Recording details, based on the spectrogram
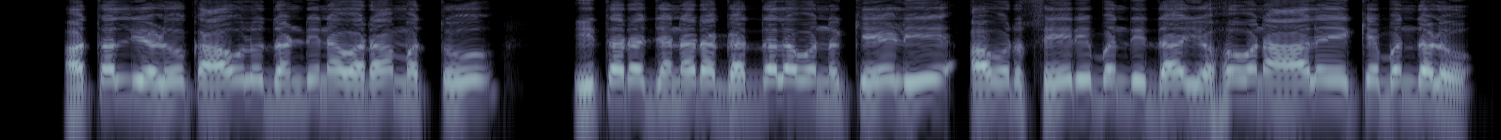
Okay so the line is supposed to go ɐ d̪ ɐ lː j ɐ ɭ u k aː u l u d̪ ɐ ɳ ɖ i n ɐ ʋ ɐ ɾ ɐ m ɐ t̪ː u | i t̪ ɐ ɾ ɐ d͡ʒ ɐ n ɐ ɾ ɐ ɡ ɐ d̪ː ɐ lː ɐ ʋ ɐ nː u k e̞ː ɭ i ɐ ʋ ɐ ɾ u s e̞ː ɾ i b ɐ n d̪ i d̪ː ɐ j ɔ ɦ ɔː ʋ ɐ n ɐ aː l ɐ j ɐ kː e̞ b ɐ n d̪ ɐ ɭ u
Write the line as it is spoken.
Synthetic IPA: ɐ t̪ ɐ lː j ɐ ɭ u k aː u l u d̪ ɐ ɳ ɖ i n ɐ ʋ ɐ ɾ ɐ m ɐ t̪ː u | i t̪ ɐ ɾ ɐ d͡ʒ ɐ n ɐ ɾ ɐ ɡ ɐ d̪ː ɐ l ɐ ʋ ɐ nː u k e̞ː ɭ i ɐ ʋ ɐ ɾ u s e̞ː ɾ i b ɐ n d̪ i d̪ː ɐ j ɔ ɦ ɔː ʋ ɐ n ɐ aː l ɐ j ɐ kː e̞ b ɐ n d̪ ɐ ɭ u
